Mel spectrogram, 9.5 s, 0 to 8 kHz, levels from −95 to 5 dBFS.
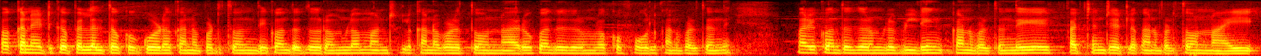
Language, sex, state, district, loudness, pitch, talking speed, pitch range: Telugu, female, Andhra Pradesh, Srikakulam, -19 LUFS, 160 Hz, 135 wpm, 155-165 Hz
